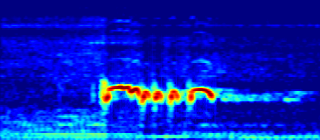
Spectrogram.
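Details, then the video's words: Zebra dove, local bird, singing a lure song to attract wild doves. One loud phrase of quick stuttering coo pulses trails into a level tone over a noisy, rumbling background. "Perkutut lokal gacor suara bagus - pancingan perkutut paling jitu"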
